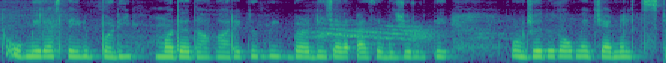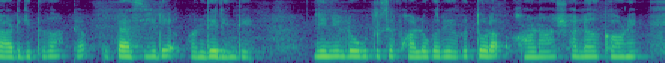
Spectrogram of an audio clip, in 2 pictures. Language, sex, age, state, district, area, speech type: Dogri, female, 18-30, Jammu and Kashmir, Kathua, rural, spontaneous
